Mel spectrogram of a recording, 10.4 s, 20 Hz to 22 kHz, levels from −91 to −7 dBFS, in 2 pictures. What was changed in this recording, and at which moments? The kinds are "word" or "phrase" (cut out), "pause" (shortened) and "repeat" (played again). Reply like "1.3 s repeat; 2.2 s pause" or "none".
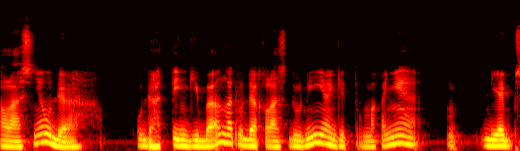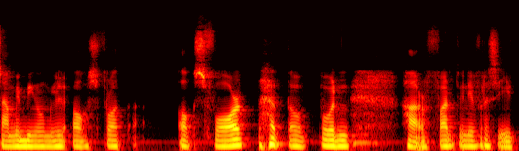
none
